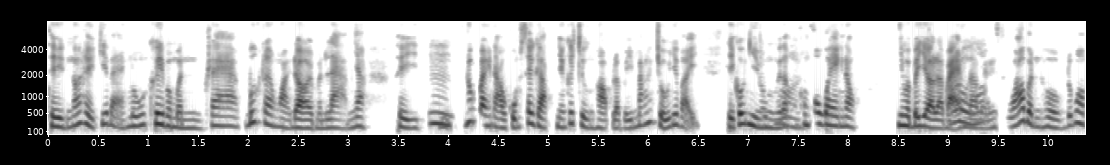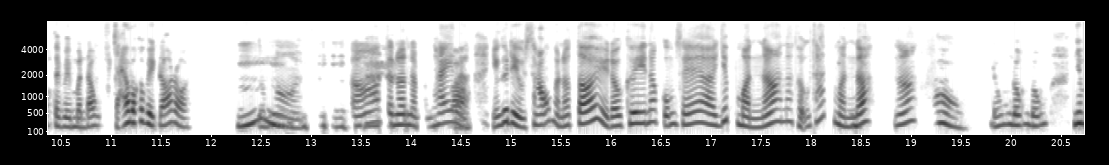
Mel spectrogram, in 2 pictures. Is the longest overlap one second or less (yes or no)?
yes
